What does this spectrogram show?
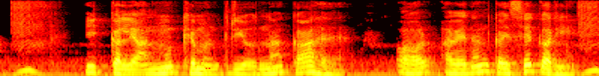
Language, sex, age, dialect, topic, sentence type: Bhojpuri, male, 18-24, Southern / Standard, banking, question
